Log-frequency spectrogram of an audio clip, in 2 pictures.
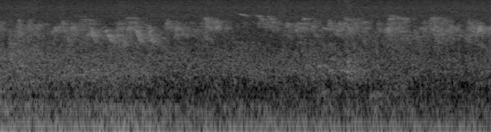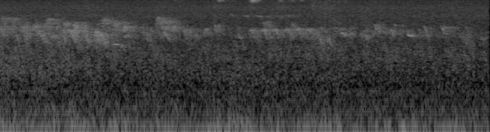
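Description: Near silence: a low background rumble with many short, faint high chirps throughout.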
